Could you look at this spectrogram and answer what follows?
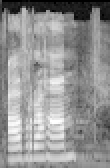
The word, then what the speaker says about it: Avraham: If you go back to what now I'm learning how to say their names right, you know, we learned Moses, it's Moshe. Abraham, it's Avraham.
